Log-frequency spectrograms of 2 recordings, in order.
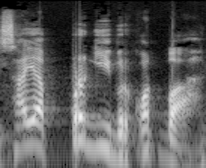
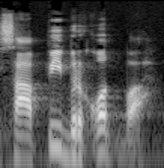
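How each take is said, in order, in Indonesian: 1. Setiap kata diucapkan penuh dan terpisah. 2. Dua kata pertama digabung jadi satu kata yang cepat.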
